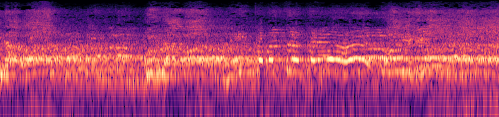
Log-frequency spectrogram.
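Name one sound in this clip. A crowd of young men shouts and cheers loudly.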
